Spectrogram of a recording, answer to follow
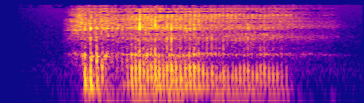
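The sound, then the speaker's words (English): A man's single long, rattling snore, loud, with a rough vibrating texture lasting about two seconds before fading out. No talking. “He has a history of snoring and gasping at night.”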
